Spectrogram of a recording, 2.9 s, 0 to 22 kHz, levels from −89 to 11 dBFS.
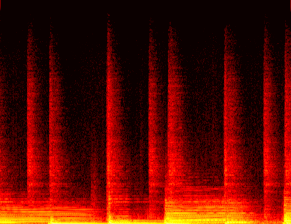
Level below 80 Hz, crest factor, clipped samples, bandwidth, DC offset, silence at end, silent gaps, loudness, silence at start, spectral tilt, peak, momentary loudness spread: -18 dBFS; 12 dB; under 0.1%; 8 kHz; under 0.1%; 0 s; none; -15 LUFS; 0 s; -9 dB/octave; -2 dBFS; 6 LU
